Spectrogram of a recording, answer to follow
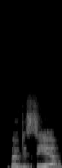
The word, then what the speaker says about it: Boadicea: number six is and there's interpretation to point out for pronunciation here Boadicea Boudicca whichever you are give yourself a point you got either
